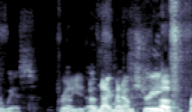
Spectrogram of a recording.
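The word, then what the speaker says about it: Wyss: girlfriend played by Amanda whis I believe that's how you pronounce it Weiss or whis Freddy of nightm Street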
